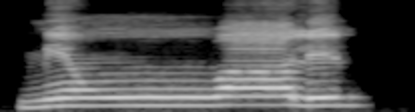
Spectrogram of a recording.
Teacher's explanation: ادغام بھی ہو گیا، نون کی آواز بھی برقرار رہی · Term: ادغام بغنہ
